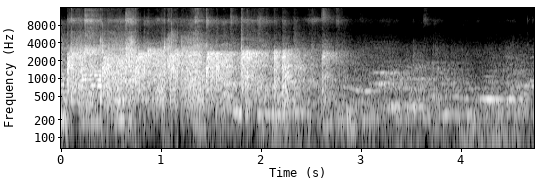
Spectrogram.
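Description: Classroom applause for a student group, a broad dense wash of clapping for about two and a half seconds that then fades and thins out into scattered claps and quiet room noise.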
